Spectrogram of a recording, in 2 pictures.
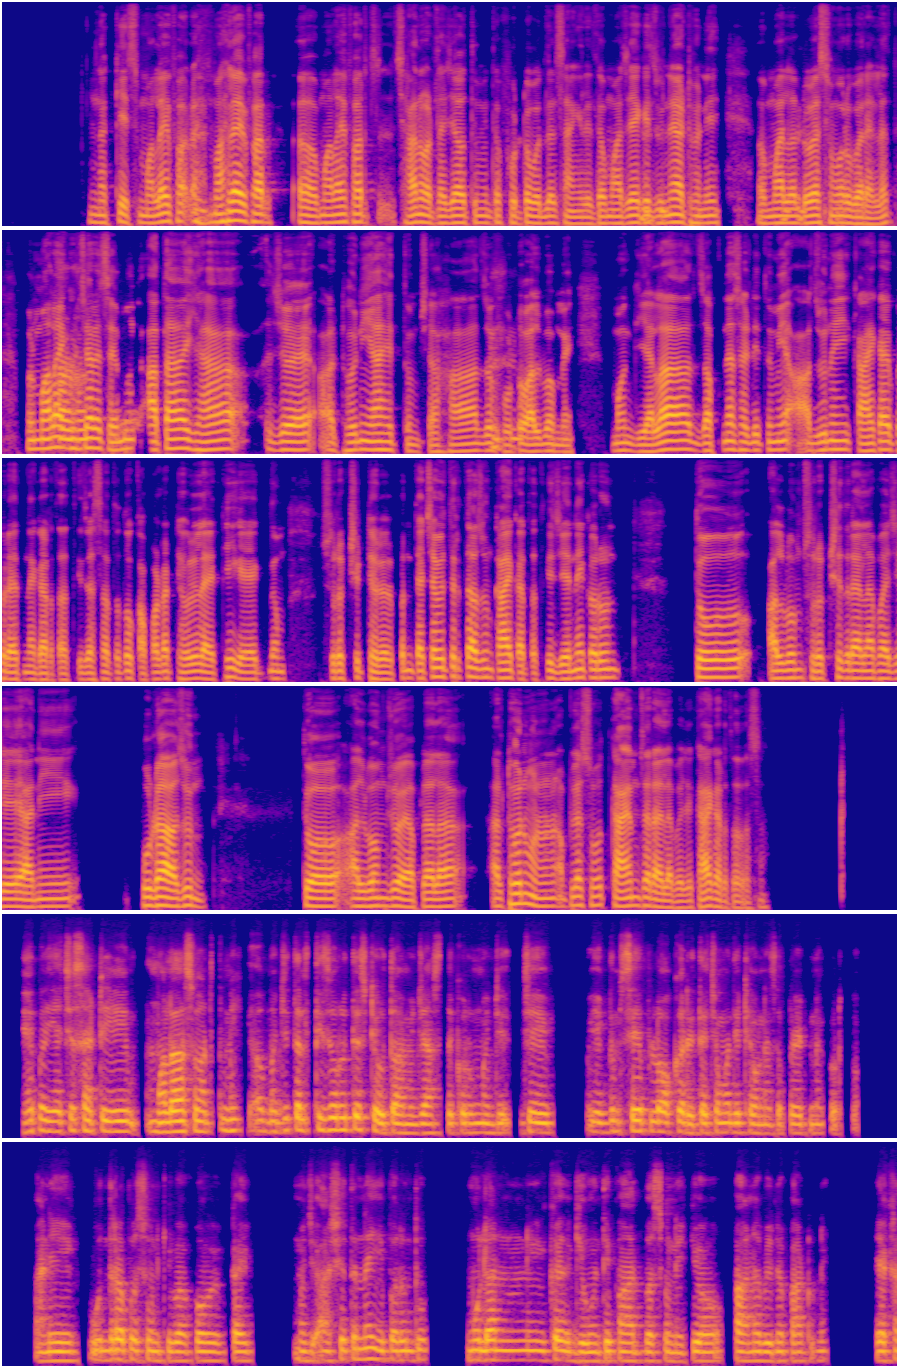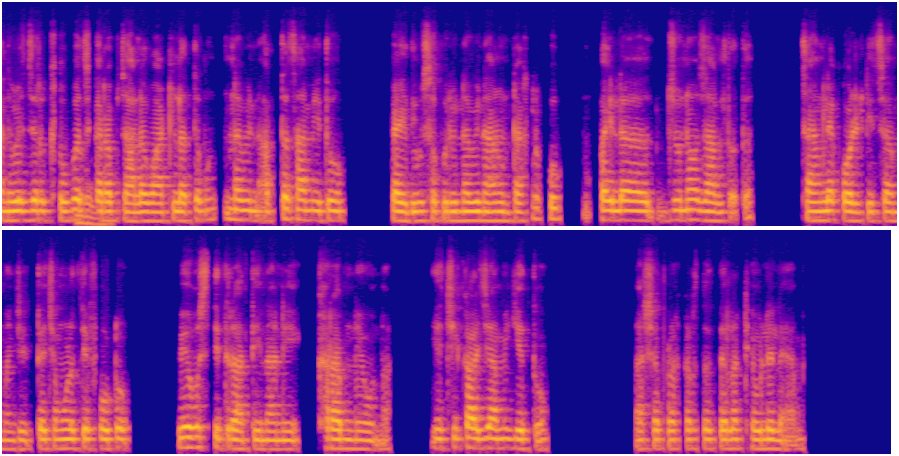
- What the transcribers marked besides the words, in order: tapping; chuckle; other background noise
- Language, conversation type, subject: Marathi, podcast, तुमच्या कपाटात सर्वात महत्त्वाच्या वस्तू कोणत्या आहेत?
